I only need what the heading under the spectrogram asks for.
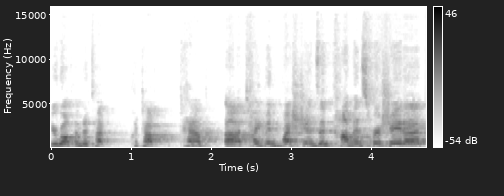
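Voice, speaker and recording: A woman speaks in an energetic tone at a fairly slow pace. Her voice is high, with ordinary pitch variation. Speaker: cooking class host. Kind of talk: livestream hosting. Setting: online livestream from a kitchen.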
